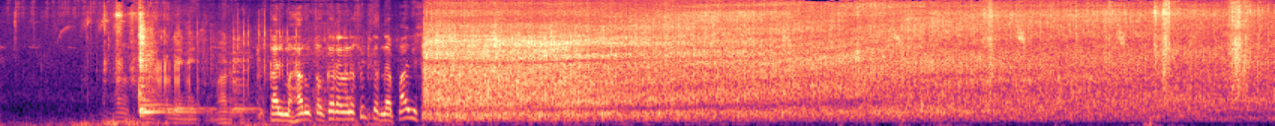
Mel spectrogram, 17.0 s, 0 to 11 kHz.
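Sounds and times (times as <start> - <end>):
flowing water rushing: 5.6 - 17.0.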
